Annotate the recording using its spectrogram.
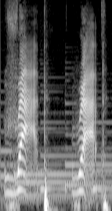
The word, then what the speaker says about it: wrap: 嗯，那这里呢，大家还要注意 bubble wrap 里面这个 wrap。W R A P 它的发音，这个单词开头是 W 开头，但是这个 W 啊是不发音的，所以你直接读成 rap rap bubble wrap。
